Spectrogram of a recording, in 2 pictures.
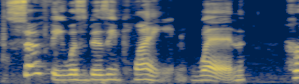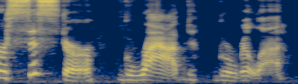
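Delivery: slow, expressive read-aloud with long pauses; reading to children. A narrator's reading. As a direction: read it gently to a class of kids. Teacher reads picture book aloud.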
